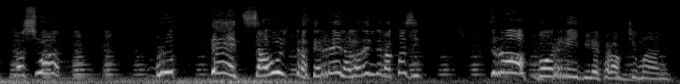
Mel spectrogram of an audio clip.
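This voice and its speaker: A woman narrating a gothic novel dramatically, with theatrical, suspenseful and broken phrasing. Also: very high-pitched. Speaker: reader of a novel.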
